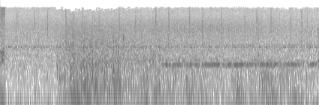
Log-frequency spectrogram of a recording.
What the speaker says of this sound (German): Das Gewitter, ey, crazy shit.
